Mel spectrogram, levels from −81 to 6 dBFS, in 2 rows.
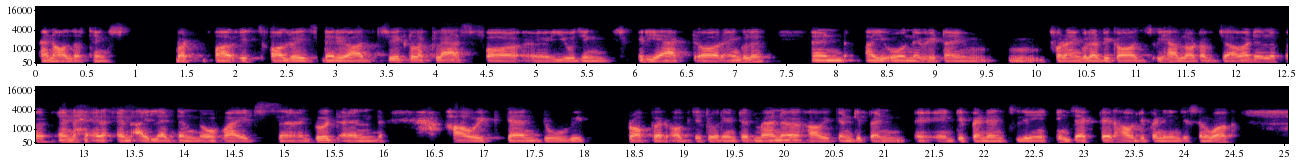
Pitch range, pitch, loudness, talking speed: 95-105 Hz, 95 Hz, -19 LUFS, 155 wpm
